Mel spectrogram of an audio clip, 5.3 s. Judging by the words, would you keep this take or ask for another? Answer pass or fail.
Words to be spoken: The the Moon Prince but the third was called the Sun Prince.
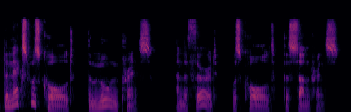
fail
